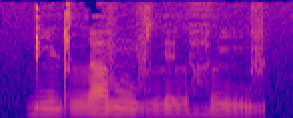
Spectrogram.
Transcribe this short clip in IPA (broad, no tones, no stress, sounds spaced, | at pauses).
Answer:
ɖ ĩ ɖ lː a v ũ v lː ɪ l a̤ l ĩ v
